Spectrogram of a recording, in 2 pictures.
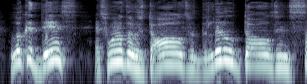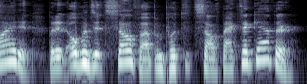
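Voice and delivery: put-on a playful young woman needling her companion with constant chatter; bubbly teasing girl gawking at curiosities; Alice, chattering. A narrator's reading. Alice excited by the nesting doll.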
